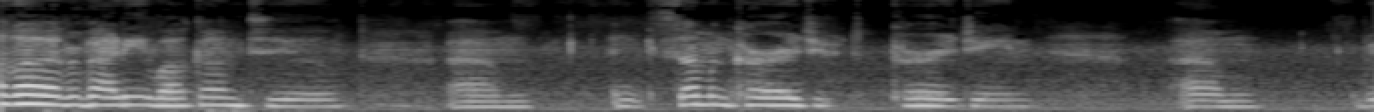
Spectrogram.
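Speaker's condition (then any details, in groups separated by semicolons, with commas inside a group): Cerebral palsy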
